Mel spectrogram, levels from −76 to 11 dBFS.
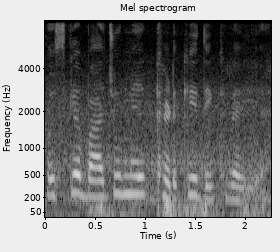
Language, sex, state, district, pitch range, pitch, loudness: Hindi, female, Uttar Pradesh, Lucknow, 175-240 Hz, 225 Hz, -16 LUFS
